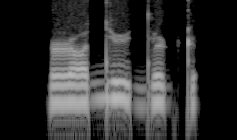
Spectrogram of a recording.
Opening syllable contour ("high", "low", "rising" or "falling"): rising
